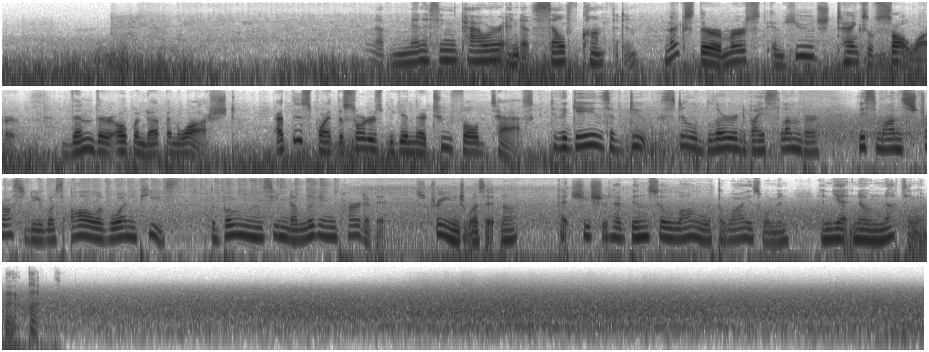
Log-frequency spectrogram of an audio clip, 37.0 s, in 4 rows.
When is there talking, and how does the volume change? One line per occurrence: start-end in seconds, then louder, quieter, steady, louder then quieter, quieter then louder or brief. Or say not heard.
3.6-28.3 steady.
